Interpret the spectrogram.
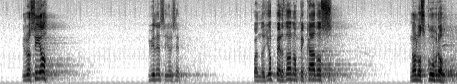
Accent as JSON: {"language": "Spanish", "region": "Mexico City", "country": "Mexico", "tie": "born there", "said": "Soy un triste mexicano, nacido en Peralvillo, y que amo a mi tierra. Pero soy más judío que el presidente de Israel."}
